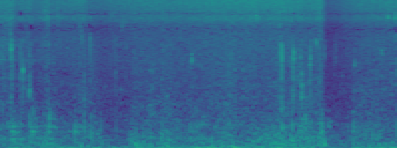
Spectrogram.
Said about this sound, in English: And if you line it up straight, it's going to set right down onto the cooler. And the water, it's now, you can probably hear it bubbling into the reservoir.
